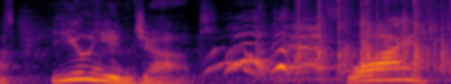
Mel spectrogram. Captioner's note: applause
